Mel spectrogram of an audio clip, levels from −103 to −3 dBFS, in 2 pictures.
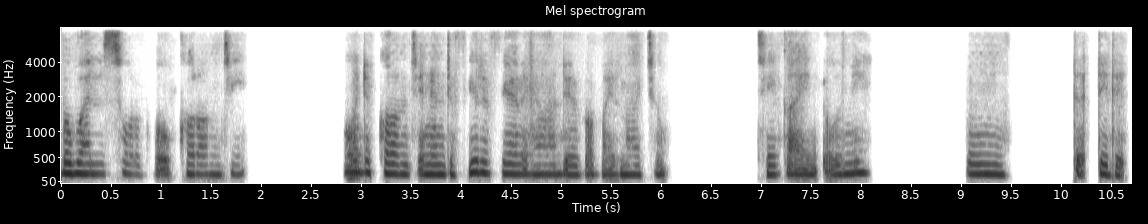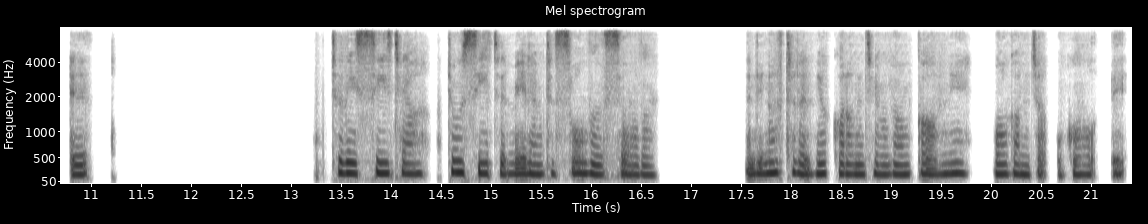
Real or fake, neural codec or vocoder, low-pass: fake; codec, 16 kHz, 1.1 kbps, Voila-Tokenizer; 7.2 kHz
